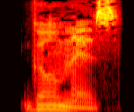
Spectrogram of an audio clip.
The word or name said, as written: Gomez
